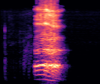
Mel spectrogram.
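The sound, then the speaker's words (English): A single loud burp after eating pizza and drinking a soda, lasting about half a second, voiced and rumbling with a rough, throaty texture, preceded by a few faint quiet noises and then silence. “I just ate pizza and then had a soda, so I burped.”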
